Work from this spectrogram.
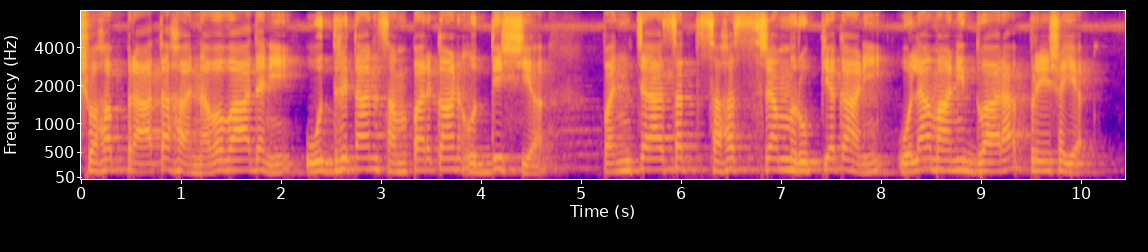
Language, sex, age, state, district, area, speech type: Sanskrit, male, 18-30, West Bengal, Purba Medinipur, rural, read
